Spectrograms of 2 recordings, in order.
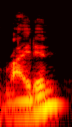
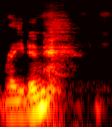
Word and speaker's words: Raiden: they actually called him Ryden which is like correct Japanese pronunciation of that name versus the very like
